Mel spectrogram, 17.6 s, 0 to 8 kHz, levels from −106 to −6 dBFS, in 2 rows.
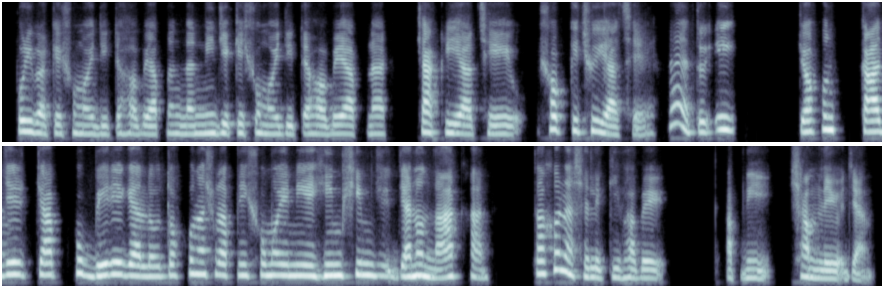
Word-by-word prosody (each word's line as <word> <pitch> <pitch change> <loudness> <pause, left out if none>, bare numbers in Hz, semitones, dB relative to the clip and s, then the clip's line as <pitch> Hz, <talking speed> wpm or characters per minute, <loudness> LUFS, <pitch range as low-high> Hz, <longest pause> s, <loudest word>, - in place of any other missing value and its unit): পরিবারকে 210 -5 +1
সময় 185 -3 -4
দিতে 175 +1 -7
হবে, 185 0 -4
আপনার 195 +3 -10
না 180 - 0
নিজেকে 200 0 -2
সময় 185 -3 -3
দিতে 180 +1 -4
হবে, 180 +1 -2 0.2
আপনার 185 0 -6 0.4
চাকরি 215 -1 +2 0.2
আছে, 185 +1 -7 0.5
সবকিছুই 255 -5 0
আছে। 165 - -10 0.3
হ্যাঁ, 380 -3 0
তো 220 - 0 0.2
এই 275 - +6 0.8
যখন 230 +5 +3 0.4
কাজের 235 +3 +6 0.2
চাপ 245 -1 +4 0.2
খুব 280 -2 +2
বেড়ে 245 +3 +6
গেলো, 215 -2 +3 0.2
তখন 235 +4 -2
আসলে 260 -1 -2
আপনি 235 0 -3
সময় 240 -1 +2
নিয়ে 230 -1 +4
হিমশিম 235 +1 +4
যে 225 - -6 0.2
যেন 215 +1 +6 0.2
না 180 - +4 0.2
খান, 205 -6 -4 0.5
তখন 270 +7 +2
আসলে 200 -4 -2
কীভাবে 185 -2 -2 0.8
আপনি 185 - -6 0.4
সামলেও 180 -6 +1
যান? - - -4
215 Hz, 135 wpm, -21 LUFS, 185-240 Hz, 0.8 s, এই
